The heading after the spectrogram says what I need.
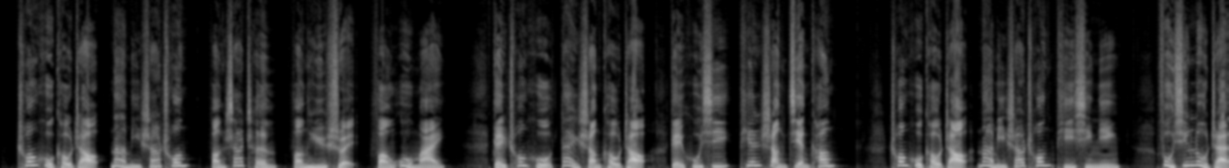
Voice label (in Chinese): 女 专题 公交车报站广告 稳重甜美, 国语女声配音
